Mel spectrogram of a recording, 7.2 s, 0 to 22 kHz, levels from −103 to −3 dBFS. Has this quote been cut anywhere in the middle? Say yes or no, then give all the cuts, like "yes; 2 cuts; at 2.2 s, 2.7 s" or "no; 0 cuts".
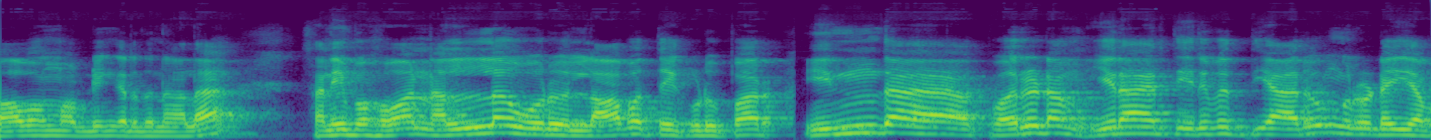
yes; 1 cut; at 3.9 s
